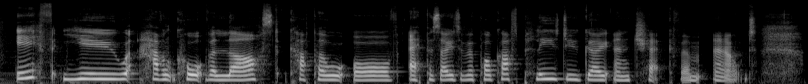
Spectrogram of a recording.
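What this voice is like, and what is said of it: Croaky voice from a cold. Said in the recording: “I do have a bit of a cold, so I do apologise if I sound a bit croaky”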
